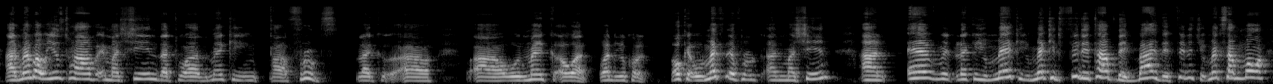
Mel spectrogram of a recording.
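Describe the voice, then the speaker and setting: This Ugandan livestream host and community coach, a woman in her fifties, addresses her chat in an earnest, lecturing tone. She breaks off to greet viewers and restarts sentences, using a medium-pitched, fairly bright, expressive voice at a moderate pace.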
